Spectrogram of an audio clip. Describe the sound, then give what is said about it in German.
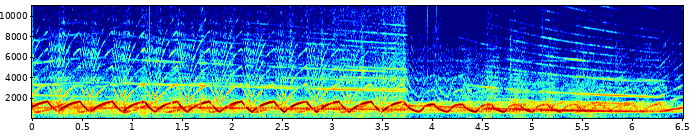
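Ambulance sirens on a city street in Baghdad: a loud, rapidly repeating up-and-down wail over a second, steadier siren tone, continuing throughout and easing slightly in loudness at the end. “Jeder erkennt es. Das sind die Sirenen von Krankenwagen.”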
